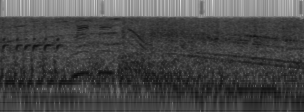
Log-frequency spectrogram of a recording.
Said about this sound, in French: Classe, quel générique. Ah bah, vous mettez vraiment les petits génériques dans les grands ce soir.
